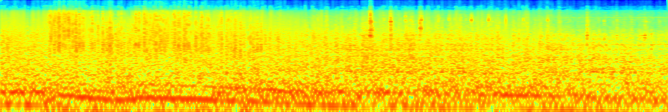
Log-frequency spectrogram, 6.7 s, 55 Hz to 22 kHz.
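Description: Škoda 120 S rally car's four-cylinder engine running hard under load, heard from inside the cabin. The recording is overloaded, and the engine pitch rises and falls a few times as the revs change.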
